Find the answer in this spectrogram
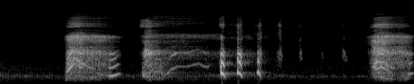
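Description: A woman laughing breathily in a few short, airy bursts, with a quick sharp breath near the end.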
